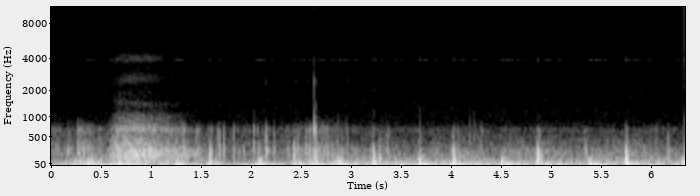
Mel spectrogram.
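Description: Regular low thumping heartbeats, about 75 a minute, with no breath noise; normal heart sounds.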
